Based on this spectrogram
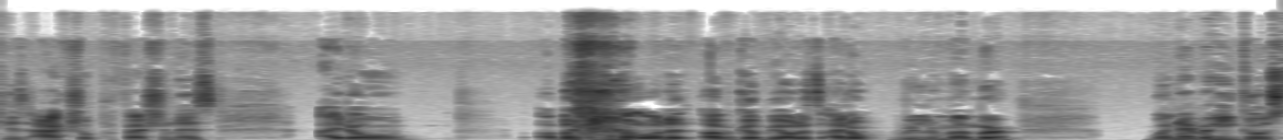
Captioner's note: laughs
